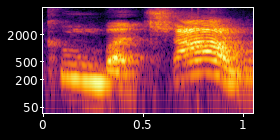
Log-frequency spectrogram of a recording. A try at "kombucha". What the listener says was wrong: It sounded like you said kumbaya.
